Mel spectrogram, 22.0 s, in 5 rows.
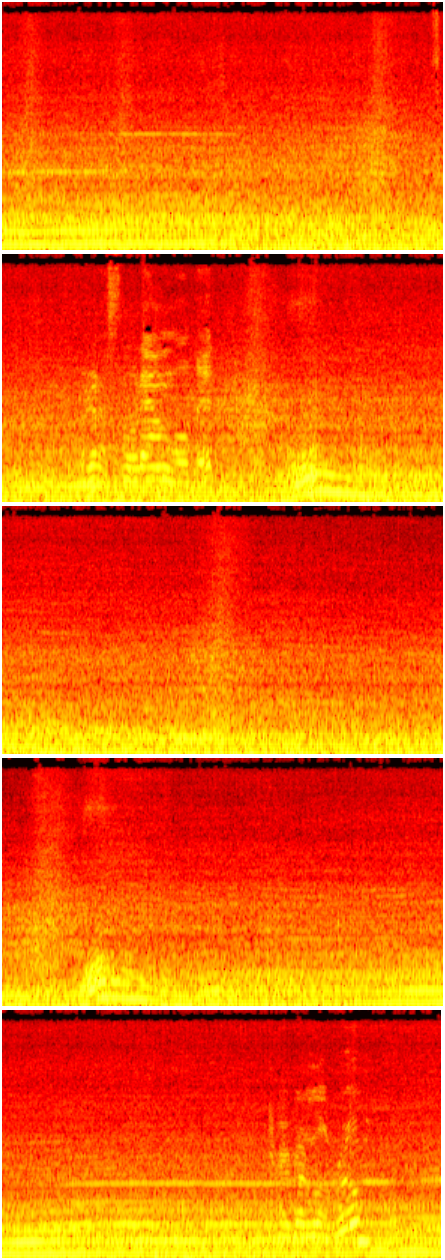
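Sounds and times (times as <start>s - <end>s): car engine running at low revs: 0.0s - 22.0s
engine throttle blips: 0.0s - 22.0s.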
